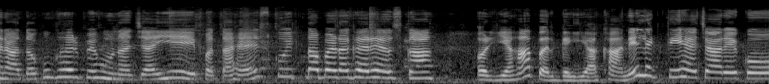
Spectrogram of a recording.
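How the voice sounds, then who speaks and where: A woman narrating a children's doll story, lively and exclaiming, talking to the children. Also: sits high, a little hiss or hum.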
